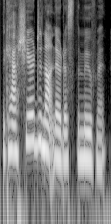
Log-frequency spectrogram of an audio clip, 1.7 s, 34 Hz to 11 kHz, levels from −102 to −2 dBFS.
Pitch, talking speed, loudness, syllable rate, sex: 205 Hz, 250 wpm, -17 LUFS, 7.7 syllables/s, female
